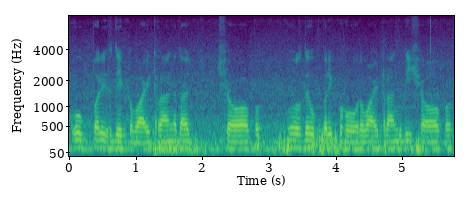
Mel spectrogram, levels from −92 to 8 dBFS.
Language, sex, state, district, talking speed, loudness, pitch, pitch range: Punjabi, male, Punjab, Fazilka, 165 wpm, -14 LUFS, 105 Hz, 105-115 Hz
